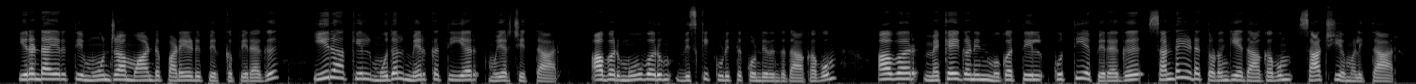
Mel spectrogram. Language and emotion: Tamil, neutral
